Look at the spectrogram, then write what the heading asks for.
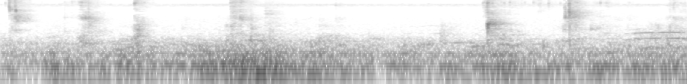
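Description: Close-miked chewing of a mouthful of rice and fried crablets, with a few sharp clicks and crunches scattered through it.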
